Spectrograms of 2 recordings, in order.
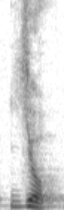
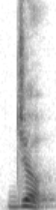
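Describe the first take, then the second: First: The word begins with a 'y' sound. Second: The word begins with a 'j' sound. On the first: "Я іспанською буде йо" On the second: "Також ви можете почути таку вимову, як джо"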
